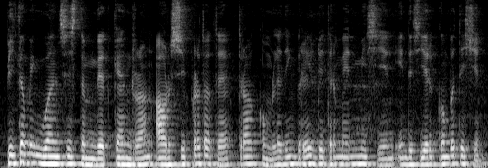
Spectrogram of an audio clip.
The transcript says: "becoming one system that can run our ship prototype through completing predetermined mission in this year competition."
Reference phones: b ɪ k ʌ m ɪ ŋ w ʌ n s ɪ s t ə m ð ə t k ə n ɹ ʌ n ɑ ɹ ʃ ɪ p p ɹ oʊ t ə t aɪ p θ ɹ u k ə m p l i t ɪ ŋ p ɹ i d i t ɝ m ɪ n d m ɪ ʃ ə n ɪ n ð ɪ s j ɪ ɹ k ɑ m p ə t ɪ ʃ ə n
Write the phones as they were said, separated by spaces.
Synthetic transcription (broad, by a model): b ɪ k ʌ m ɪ ŋ w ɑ n s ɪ s t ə m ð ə t k ə n ɹ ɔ n ɑ ɹ s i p p ɹ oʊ t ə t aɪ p t ɹ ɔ k ə m p l i t ɪ ŋ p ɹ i d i t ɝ m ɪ n m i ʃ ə n ɪ n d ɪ s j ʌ ɹ k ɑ m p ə t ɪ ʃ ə n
